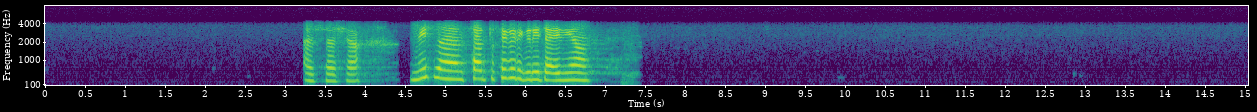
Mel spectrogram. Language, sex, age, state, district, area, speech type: Dogri, female, 30-45, Jammu and Kashmir, Reasi, urban, conversation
